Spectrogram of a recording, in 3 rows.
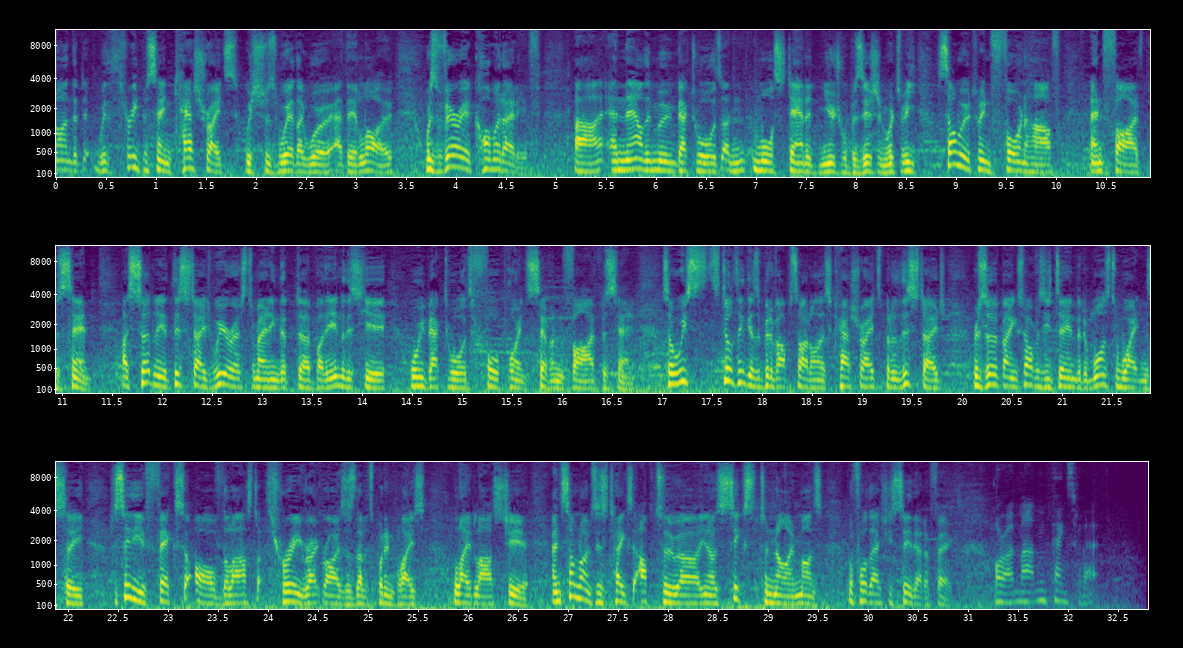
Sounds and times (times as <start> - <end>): Speech: 0.0 - 32.3.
